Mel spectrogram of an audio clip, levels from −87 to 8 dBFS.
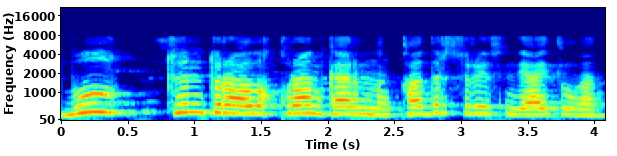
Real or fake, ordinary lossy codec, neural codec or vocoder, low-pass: real; none; none; none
